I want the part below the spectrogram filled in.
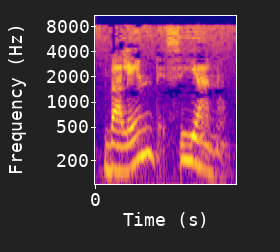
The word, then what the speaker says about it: valenciano: Se escribe igual en español que en esperanto, pero como la C dijimos ya que se pronuncia como TS y cada vocal forma una sílaba, la palabra valenciano en esperanto se pronuncia valenciano.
